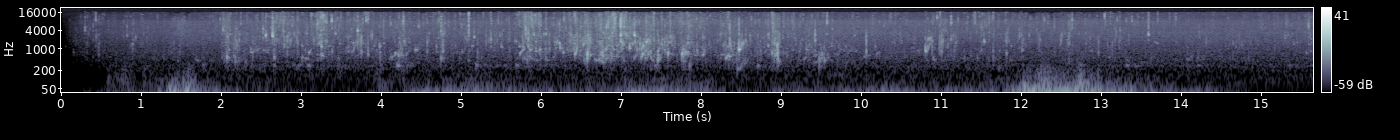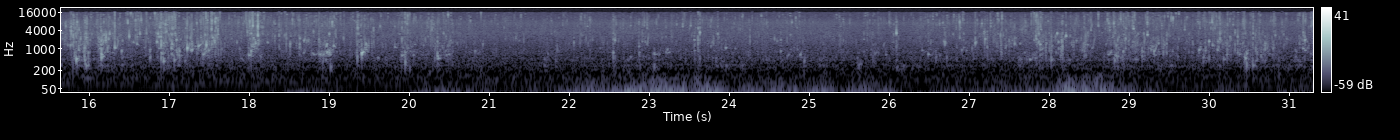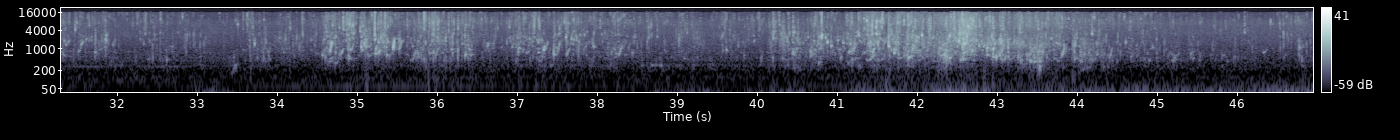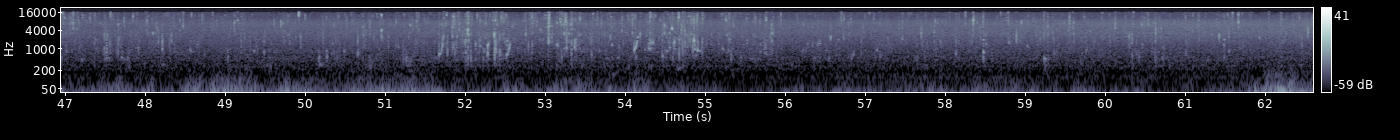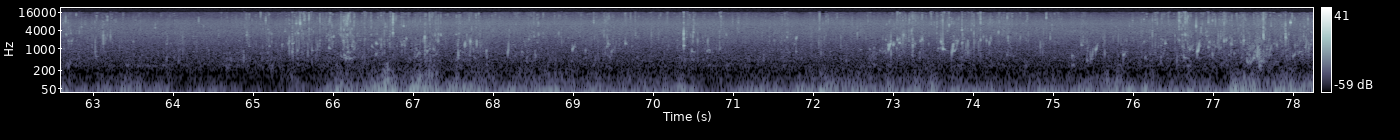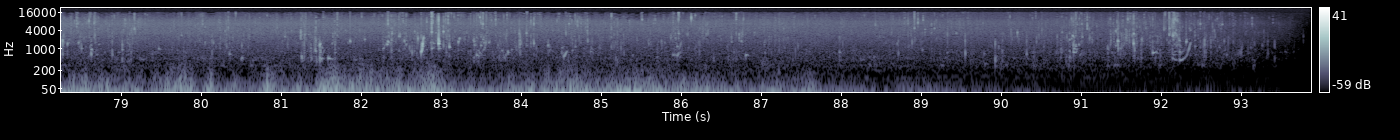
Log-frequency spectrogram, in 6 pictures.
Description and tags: LakeWavesOct25th2015
Gentle waves lapping on the rocky shore of a lake in the Midwest. Recording made on an Autumn afternoon at 11:30 in the morning on Sunday October 25th, 2015.
Equipment: Marantz PMD-661 (*with enhanced extra quiet amplifiers by Oade Brothers Electronics of Georgia) and two Sennheiser ME66 microphones. Since it was a fairly windy fall day, I literally placed the two Sennheiser microphones on the rocks barely inches away from the lapping waves.
field-recording, nature, peaceful, waves, autumn, water, lake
